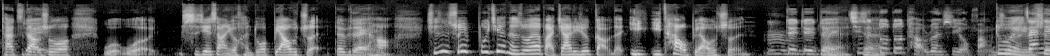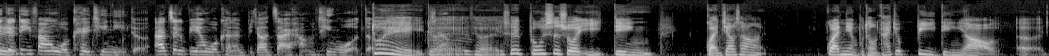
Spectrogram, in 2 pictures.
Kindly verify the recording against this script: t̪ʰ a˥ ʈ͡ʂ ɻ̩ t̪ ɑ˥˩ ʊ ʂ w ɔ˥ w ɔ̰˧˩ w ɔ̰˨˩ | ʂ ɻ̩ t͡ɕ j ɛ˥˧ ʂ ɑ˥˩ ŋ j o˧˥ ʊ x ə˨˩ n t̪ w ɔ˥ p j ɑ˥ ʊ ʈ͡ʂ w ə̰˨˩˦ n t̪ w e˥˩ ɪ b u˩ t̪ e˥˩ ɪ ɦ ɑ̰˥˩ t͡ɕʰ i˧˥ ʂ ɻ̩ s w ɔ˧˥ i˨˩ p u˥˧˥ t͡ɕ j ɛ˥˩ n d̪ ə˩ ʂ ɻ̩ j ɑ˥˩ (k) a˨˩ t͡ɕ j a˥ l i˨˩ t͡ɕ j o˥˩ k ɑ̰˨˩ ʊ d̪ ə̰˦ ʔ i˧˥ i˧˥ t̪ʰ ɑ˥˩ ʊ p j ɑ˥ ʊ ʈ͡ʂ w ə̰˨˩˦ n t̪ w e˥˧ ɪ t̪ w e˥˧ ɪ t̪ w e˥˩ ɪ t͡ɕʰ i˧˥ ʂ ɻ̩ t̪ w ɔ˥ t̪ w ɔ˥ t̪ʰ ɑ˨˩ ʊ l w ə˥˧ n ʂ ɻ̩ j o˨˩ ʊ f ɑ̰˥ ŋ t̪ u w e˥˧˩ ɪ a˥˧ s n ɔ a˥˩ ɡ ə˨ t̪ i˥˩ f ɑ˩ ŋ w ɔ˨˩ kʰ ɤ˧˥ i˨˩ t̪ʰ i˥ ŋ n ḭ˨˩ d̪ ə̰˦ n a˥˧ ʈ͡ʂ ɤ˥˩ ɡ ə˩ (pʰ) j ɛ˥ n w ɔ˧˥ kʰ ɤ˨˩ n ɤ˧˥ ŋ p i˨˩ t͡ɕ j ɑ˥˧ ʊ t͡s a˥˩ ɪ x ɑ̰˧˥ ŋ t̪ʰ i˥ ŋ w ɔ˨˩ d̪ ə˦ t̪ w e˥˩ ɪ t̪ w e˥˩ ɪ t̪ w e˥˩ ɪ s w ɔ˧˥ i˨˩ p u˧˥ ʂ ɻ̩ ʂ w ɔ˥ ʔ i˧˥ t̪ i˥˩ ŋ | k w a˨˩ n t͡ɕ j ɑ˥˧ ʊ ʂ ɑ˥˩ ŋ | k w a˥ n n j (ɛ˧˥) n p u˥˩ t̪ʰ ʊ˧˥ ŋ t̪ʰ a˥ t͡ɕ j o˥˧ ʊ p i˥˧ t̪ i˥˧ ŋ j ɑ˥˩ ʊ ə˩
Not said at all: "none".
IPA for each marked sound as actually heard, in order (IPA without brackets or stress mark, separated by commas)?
p, p, ɛ˧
